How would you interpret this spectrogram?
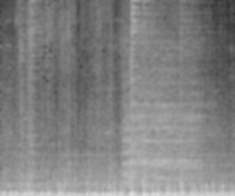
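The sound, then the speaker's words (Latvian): A freight train rolls along railway tracks on Krievu Island near Bolderāja, a steady heavy rumble with rhythmic clanking pulses of wheels and cars, fairly loud and continuous, with no voices. “Tur cauri plašai teritorijai ved dzelzceļa sliedes.”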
